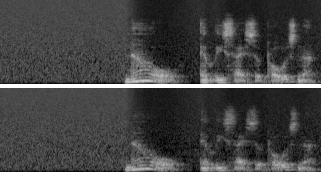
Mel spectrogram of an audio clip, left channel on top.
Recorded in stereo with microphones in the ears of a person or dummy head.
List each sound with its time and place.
1.2 s a man speaking: 75° left (ahead or behind), 1.2 m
